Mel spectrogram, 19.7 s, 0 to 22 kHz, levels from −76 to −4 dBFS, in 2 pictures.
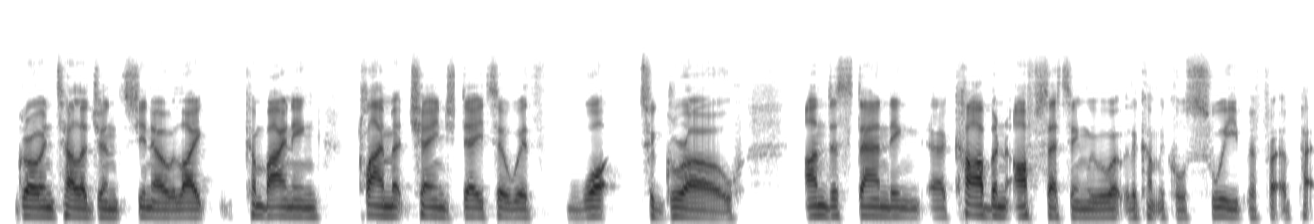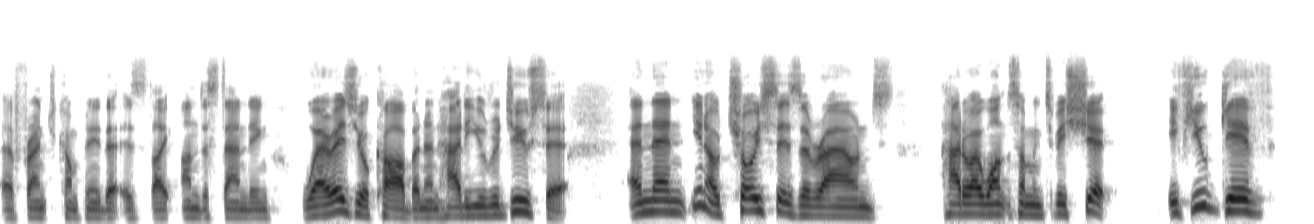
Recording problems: high frequencies cut off; noticeable; nothing above 8 kHz

